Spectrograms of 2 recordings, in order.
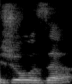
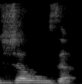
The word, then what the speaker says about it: جوزة: So you see, on its own, I'm not really saying Jauz. I'm saying more Jose. Of course, Jauz is 100% correct too, and maybe it depends on the pronunciation in different areas. So Jose means husband, but when I'm saying her husband, I'm not saying Joza. I'm saying Jauza. Jauza.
